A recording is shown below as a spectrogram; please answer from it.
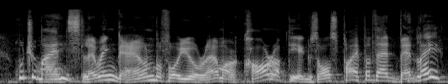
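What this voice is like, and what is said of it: Put-on British accent. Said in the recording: “any argument sounds better with a British accent.”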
